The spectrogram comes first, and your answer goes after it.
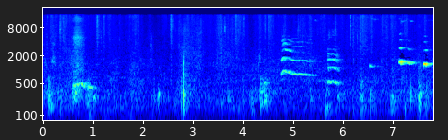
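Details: Six-week-old Tibetan Mastiff puppies playing wildly in a stable for the first time, wet weather outside; a burst of high harmonic whines and short yelps from several pups comes midway, with a sharper squeal near the end over scuffling.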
